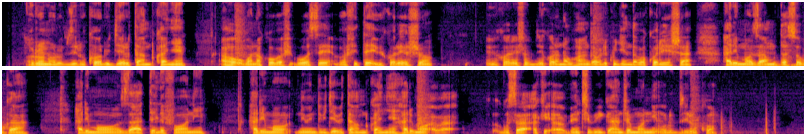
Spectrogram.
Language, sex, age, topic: Kinyarwanda, male, 18-24, government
